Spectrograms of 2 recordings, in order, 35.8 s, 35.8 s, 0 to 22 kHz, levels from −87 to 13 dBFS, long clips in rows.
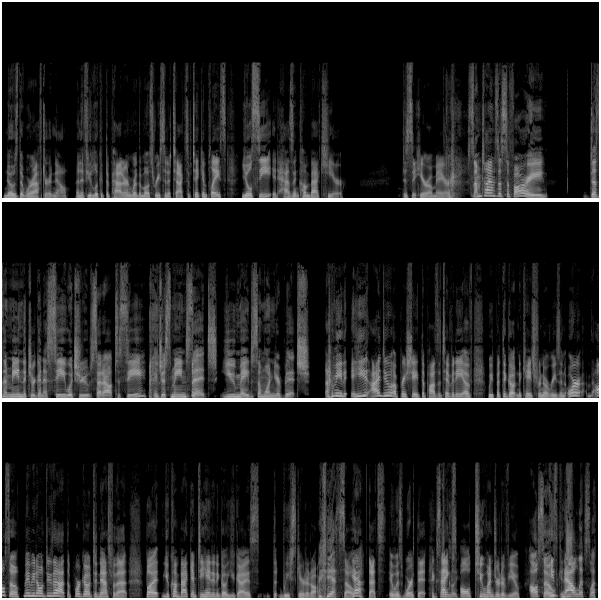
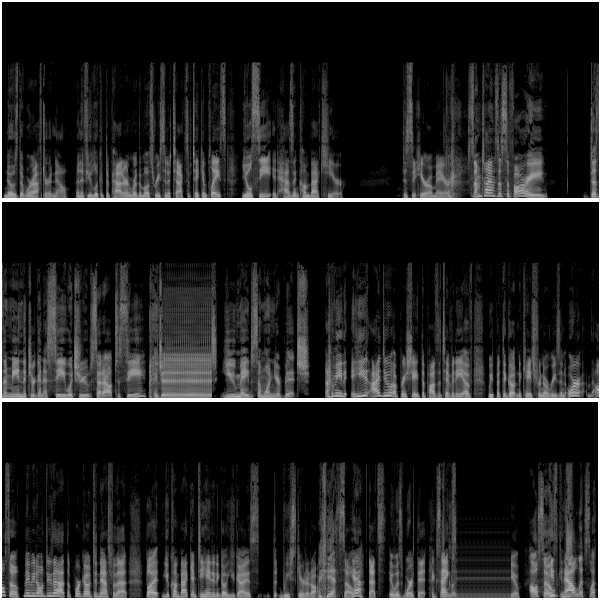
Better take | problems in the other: first | audio freezing; at 15 s for 1 s and at 33 s for 1 s

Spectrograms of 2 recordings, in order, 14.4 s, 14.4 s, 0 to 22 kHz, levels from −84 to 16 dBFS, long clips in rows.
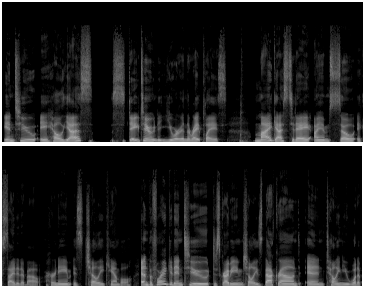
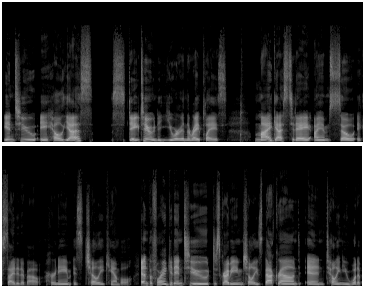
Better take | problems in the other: first | thin; very; fading below 350 Hz

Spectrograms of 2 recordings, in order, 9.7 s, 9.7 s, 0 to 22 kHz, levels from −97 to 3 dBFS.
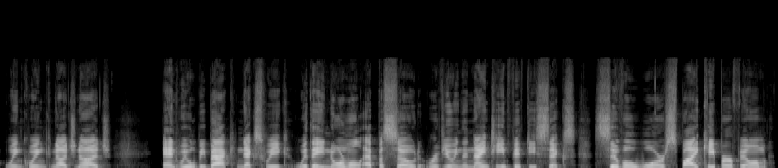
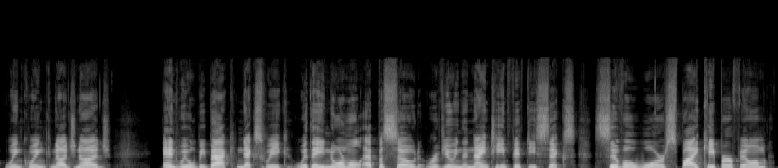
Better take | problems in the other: second | thin; somewhat; fading below 300 Hz

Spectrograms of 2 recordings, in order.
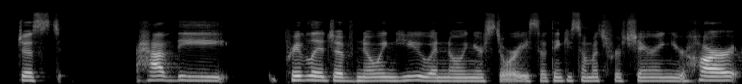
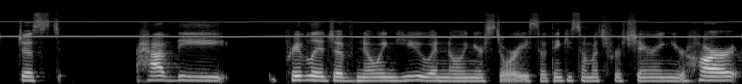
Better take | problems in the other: first | high-pitched whine; loud; throughout; 3.5 kHz, 8 dB below the speech

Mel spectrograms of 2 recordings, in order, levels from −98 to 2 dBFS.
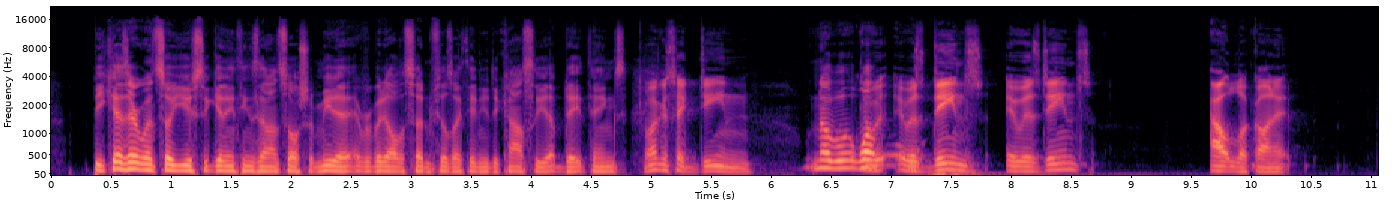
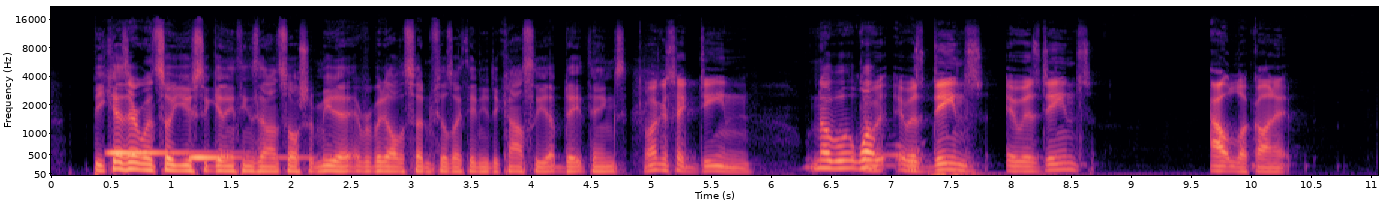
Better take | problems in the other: first | doorbell; loud; until 1.5 s; peak 5 dB above the speech

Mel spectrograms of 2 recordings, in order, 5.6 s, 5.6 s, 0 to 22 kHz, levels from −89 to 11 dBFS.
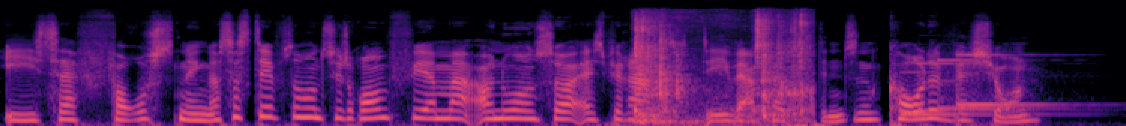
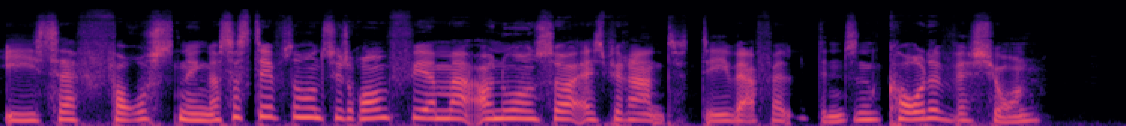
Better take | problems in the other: second | footsteps; loud; at 3 s; peak 3 dB above the speech // phone ringing; noticeable; at 4.5 s; peak 3 dB below the speech

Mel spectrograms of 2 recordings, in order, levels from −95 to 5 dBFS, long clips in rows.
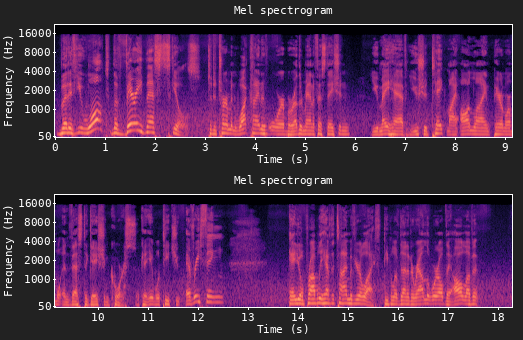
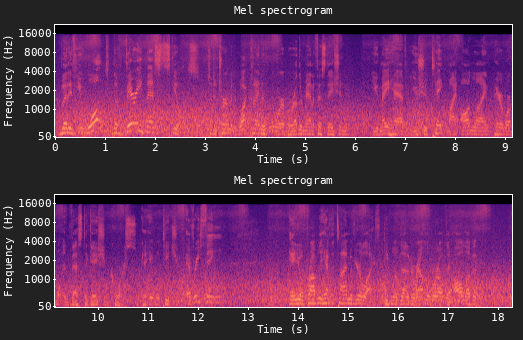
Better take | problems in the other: first | hiss; loud; throughout; 3 dB below the speech; faint in the first

